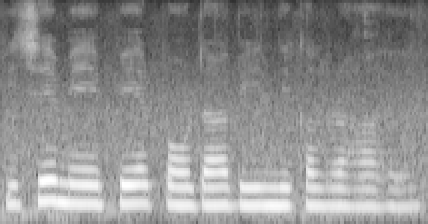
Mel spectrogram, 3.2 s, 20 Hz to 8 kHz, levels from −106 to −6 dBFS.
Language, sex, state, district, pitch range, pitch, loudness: Hindi, female, Arunachal Pradesh, Longding, 190-210 Hz, 195 Hz, -14 LUFS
